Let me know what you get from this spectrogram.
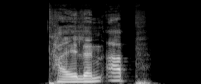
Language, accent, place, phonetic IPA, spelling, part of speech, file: German, Germany, Berlin, [ˌtaɪ̯lən ˈap], teilen ab, verb, De-teilen ab.ogg
- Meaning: inflection of abteilen: 1. first/third-person plural present 2. first/third-person plural subjunctive I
